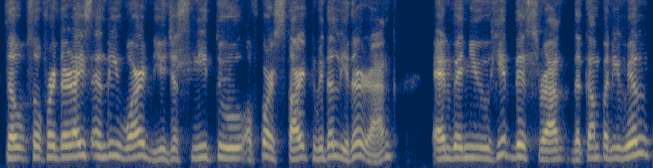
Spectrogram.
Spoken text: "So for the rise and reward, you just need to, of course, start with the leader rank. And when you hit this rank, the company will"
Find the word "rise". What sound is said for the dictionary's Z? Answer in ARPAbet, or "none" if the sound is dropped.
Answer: S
